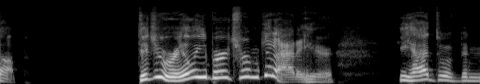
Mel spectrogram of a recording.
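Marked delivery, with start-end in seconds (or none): 1.4-3.4 high, loud disbelieving question; surprised. Real, not acted. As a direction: jump up in real surprise at Bertram. Reacting to co-host's remark.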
